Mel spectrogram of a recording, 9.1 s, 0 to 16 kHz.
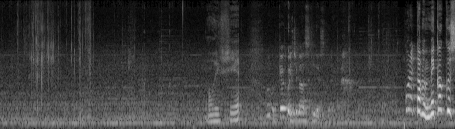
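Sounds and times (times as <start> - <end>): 
low steady hum: 0.0 - 9.1
crunchy bites into soft bread baked with avocado in a green dough: 0.1 - 2.8
speech: 4.2 - 7.0, 8.3 - 9.1.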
